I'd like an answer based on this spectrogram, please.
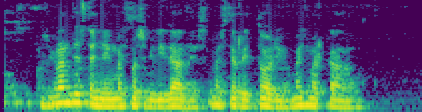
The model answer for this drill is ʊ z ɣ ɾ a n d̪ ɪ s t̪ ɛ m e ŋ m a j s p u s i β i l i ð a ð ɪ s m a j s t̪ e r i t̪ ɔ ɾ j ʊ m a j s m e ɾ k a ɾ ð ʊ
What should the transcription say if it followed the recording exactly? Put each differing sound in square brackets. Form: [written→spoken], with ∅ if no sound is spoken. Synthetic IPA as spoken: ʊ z ɣ ɾ a n d̪ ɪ s t̪ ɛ [m→ɲ] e ŋ m a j s p [u→o] s i β i l i ð a ð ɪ s m a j s t̪ e r i t̪ ɔ ɾ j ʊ m a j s m e ɾ k a [ɾ→∅] ð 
